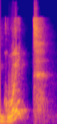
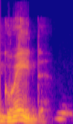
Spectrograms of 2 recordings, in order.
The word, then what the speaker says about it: great: Au lieu de dire great, on dit grade.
